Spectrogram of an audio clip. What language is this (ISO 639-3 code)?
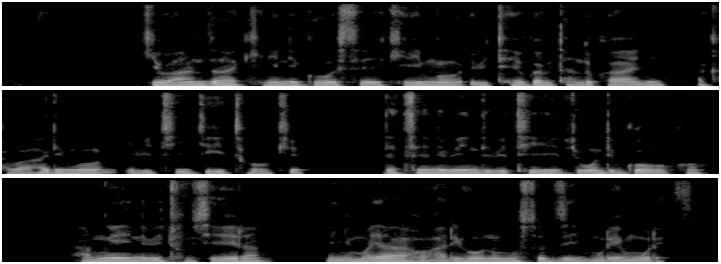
run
